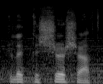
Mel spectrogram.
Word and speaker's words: Elektrizitätsgesellschaft: The A with the double dot is an E.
